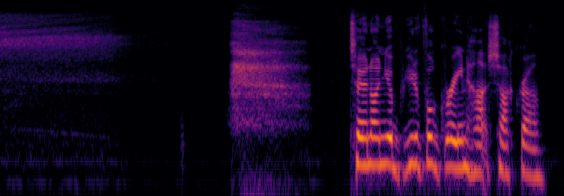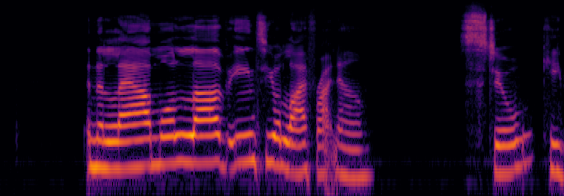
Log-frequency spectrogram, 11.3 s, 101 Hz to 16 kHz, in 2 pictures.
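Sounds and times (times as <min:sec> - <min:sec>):
deep breath in during a guided breathing exercise: 0:00.0 - 0:03.4
speech: 0:03.6 - 0:05.5, 0:06.5 - 0:09.4, 0:10.2 - 0:11.2.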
